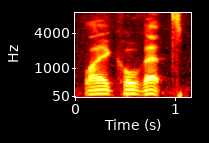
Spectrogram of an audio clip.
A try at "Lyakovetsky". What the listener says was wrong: It's only half of my last name, so you managed this far, but we're going to practice for weeks.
